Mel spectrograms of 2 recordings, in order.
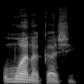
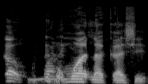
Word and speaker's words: Umwanakashi: A woman is Umwanakashi. Oh, I like that. Say that again. Umwanakashi, like Umwana.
